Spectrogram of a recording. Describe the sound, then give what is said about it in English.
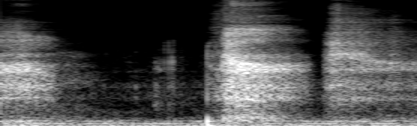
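Fast, heavy breathing: a few rapid, breathy inhales and exhales in quick succession, fairly loud, with no speech. “Your breathing's just as fast as mine.”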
